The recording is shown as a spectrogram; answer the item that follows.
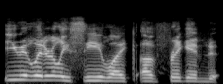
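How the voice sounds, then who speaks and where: A man's voice: a little high, brisk, pushed and bright, smooth, no echo. A man playing a tabletop game and chatting casually with the group. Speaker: player in a tabletop game podcast.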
